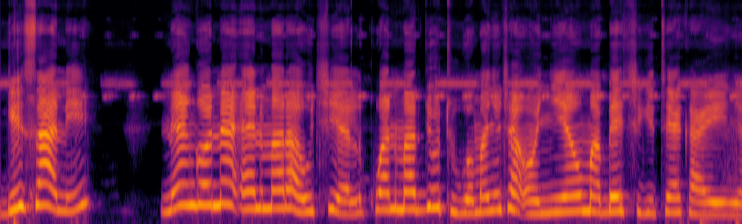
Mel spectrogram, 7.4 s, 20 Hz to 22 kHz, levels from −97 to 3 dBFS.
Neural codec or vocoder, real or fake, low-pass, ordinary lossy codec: none; real; none; none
